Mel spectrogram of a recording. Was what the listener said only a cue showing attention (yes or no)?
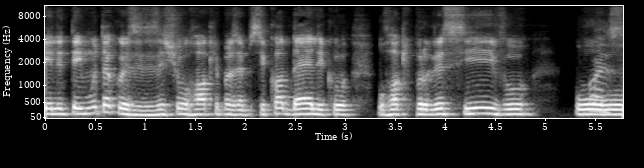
yes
